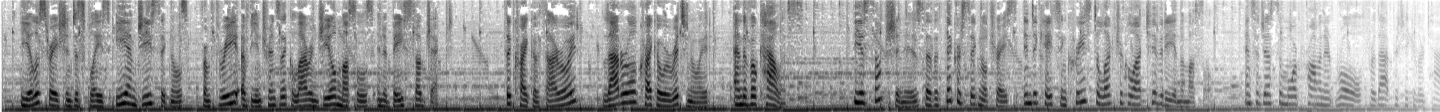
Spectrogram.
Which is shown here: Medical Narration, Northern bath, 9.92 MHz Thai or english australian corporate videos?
Medical Narration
